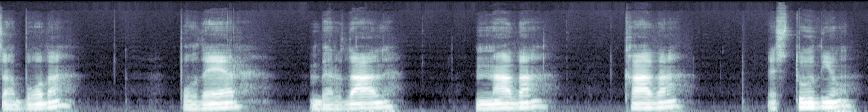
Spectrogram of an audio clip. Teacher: it has a little bit of tongue on the tip of your teeth. So it's boda, poder, verdad, nada, cada, estudio. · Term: the TH in other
